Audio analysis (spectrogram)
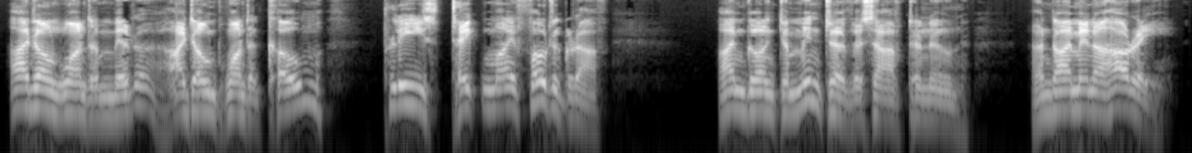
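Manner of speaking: high, loud impatient protest; impatient old man. Acted. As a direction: push the photographer to hurry up.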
